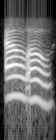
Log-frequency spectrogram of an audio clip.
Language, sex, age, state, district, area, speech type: Bodo, female, 18-30, Assam, Kokrajhar, rural, conversation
